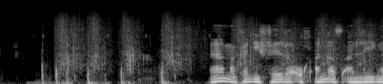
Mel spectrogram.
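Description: A pickaxe chips at stone with short knocks.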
